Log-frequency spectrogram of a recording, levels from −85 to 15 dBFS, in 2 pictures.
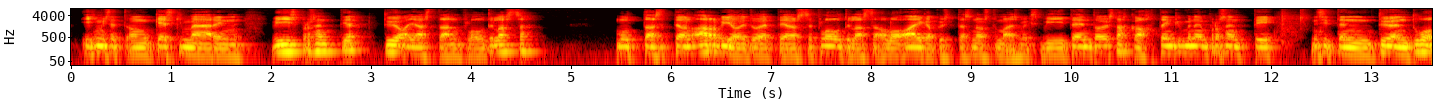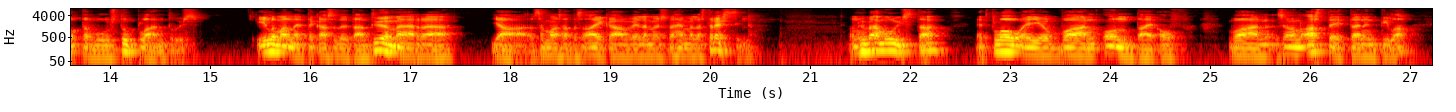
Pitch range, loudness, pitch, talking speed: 85-125 Hz, -20 LUFS, 95 Hz, 120 wpm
